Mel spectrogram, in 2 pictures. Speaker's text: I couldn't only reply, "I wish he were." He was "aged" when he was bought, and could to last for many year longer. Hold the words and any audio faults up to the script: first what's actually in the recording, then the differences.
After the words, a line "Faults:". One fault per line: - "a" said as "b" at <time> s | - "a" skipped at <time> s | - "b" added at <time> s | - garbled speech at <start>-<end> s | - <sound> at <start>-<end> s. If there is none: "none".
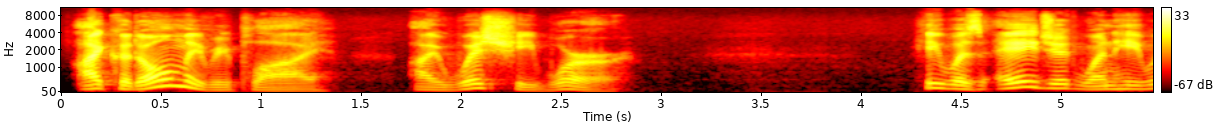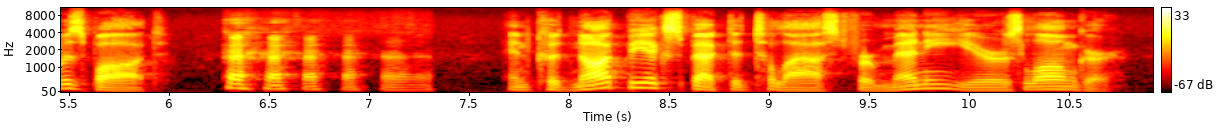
I could only reply, "I wish he were." He was "aged" when he was bought, and could not be expected to last for many years longer.
Faults:
- "couldn't" said as "could" at 0.2 s
- laugh at 6.3-7.3 s
- "not be expected" added at 8.0 s
- "year" said as "years" at 9.9 s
